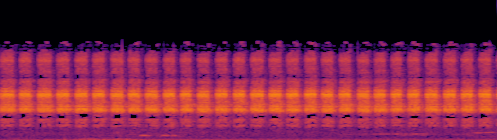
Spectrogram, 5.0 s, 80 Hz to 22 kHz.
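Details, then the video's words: Summer's first cicadas on 28 June 2018 in natural ambient sound, their shrill, sizzling drone throbbing in regular beats close to three per second, loud and continuous, with faint soft tones in the background. "Le prime cicale"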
